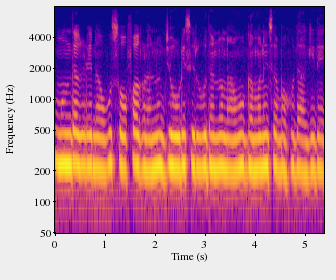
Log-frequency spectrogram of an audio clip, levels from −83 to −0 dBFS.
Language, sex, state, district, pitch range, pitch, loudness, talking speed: Kannada, female, Karnataka, Shimoga, 210-225 Hz, 215 Hz, -13 LUFS, 80 wpm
